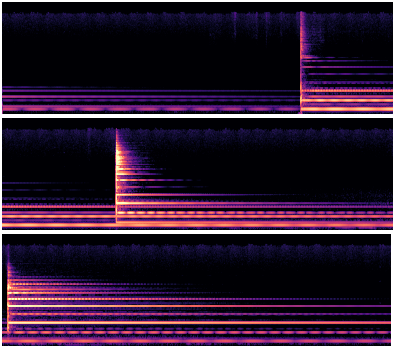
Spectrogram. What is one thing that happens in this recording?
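Singing bowls hum and ring with a long, pulsing tone.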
